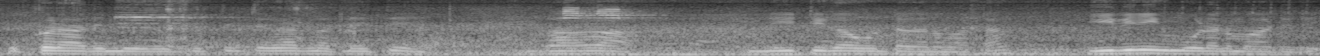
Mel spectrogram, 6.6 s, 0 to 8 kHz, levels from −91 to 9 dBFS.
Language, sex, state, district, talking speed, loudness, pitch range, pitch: Telugu, male, Andhra Pradesh, Sri Satya Sai, 90 wpm, -17 LUFS, 130-150 Hz, 140 Hz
